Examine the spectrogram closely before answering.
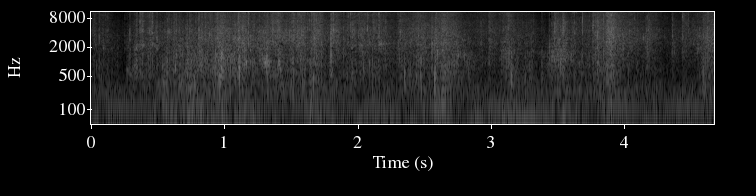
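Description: Small plastic bags of diamond painting drills crinkling and rustling as they are handled, with irregular crackles throughout.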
